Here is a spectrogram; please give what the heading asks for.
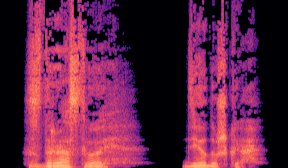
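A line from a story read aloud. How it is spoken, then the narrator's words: Quiet voice. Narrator (Russian): произнес он тихим голосом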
